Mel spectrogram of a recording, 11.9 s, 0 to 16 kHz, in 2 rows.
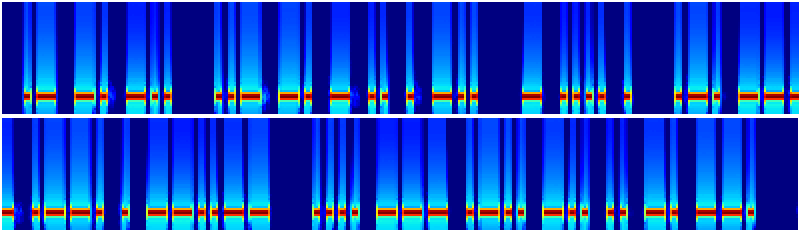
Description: Morse code, heard as a keyed tone, about 25 wpm, 600 Hz. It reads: AND UNTIED THE ROPE, HOLDING
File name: learning center / tower trouble / tower trouble 25wpm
